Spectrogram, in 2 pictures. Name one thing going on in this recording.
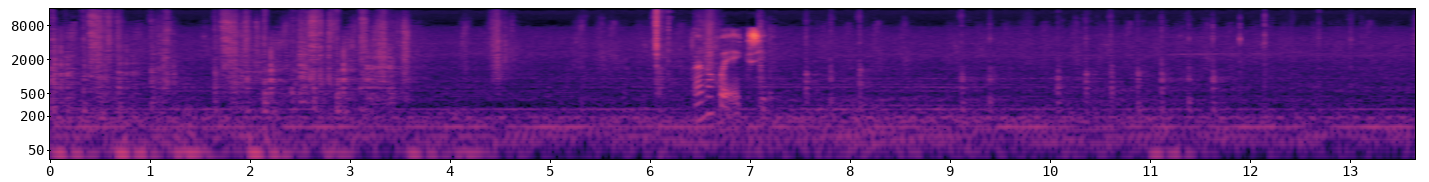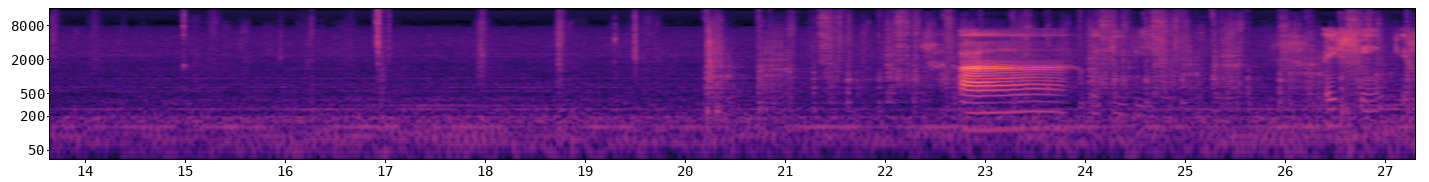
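Small footsteps patter across creaking wooden floorboards.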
